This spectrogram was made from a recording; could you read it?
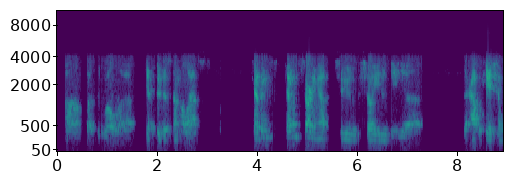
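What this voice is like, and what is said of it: Sick voice cutting in and out. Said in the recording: “I'm a little bit under the weather ... my voice is a little going in and out”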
